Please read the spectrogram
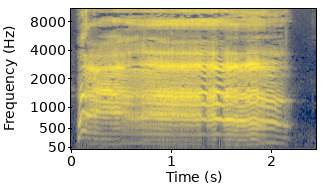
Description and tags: Man Scream2
Grunt, man, Scream, voice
